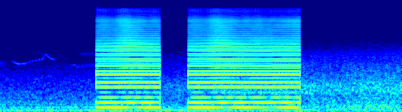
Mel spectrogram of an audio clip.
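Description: A truck horn blares loudly twice.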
